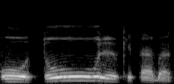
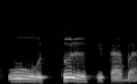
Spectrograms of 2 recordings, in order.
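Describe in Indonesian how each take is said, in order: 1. Vokal pada tu dipanjangkan. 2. Vokal pada tu pendek.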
